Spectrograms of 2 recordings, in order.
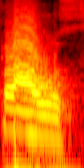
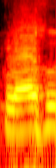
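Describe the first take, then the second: First: One syllable with an ow vowel. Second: One syllable with an aw vowel. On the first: The speaker calls it wrong. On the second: The speaker calls it right.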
